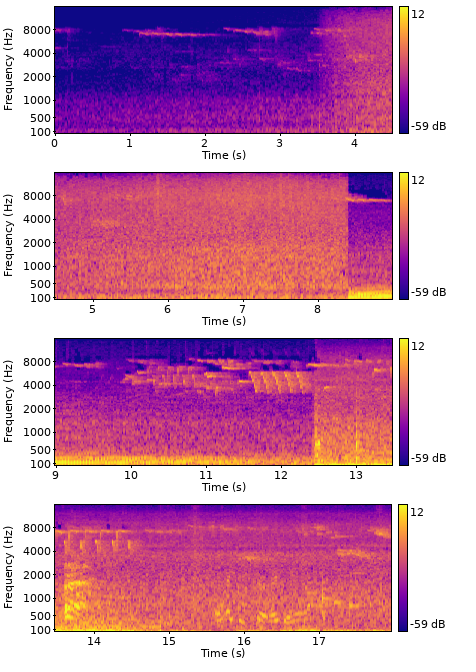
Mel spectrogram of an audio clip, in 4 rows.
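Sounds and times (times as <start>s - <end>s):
faint high bird chirps: 12.4s - 17.9s.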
